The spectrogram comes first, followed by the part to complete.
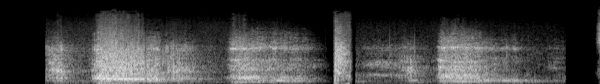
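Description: A cartoon lion roaring three times, the first roar the longest and loudest, with a single sharp slap about three and a half seconds in.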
